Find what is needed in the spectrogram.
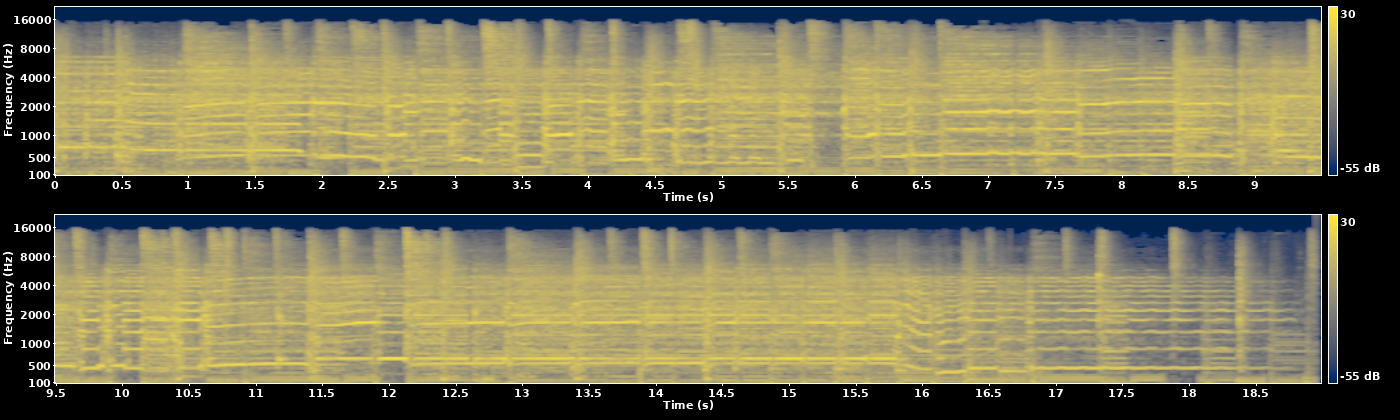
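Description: Instrumental break of a blues-rock song: a lead electric guitar plays a solo line of held, bent notes with vibrato over bass and drums.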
